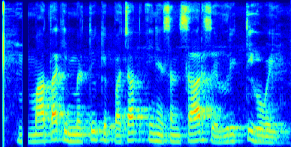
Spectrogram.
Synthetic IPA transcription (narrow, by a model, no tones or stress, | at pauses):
maːt̪akimɾɪt̪jukepɐt͡ʃat̪ɪnɦẽsɐ̃nsaːɾseʋɪɾɪkt̪iɦoɡəiː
